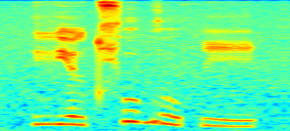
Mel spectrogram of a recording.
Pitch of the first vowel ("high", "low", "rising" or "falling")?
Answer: low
